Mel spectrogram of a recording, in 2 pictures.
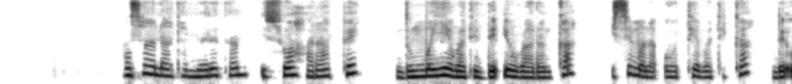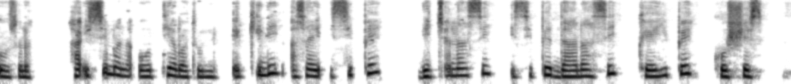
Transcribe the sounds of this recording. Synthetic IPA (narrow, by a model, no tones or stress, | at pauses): ʔɐsaːnaːt̪ɐmɛɾɛt̪ɐnɪsːʊwahɐɾaːpːɛ | d̪ʊmːɐjɪjɐbɐt̪ɪd̪ɛʔɪjoːɡaːd̪ɐŋkːɐ | ɪsːɪmɐlɐʔo̞ːt̪ːɪjɐbɐt̪ɪkːɐ | d̪ɛʔo̞ːsɔnɐ | hɐʔɪsːɪmɐlɐʔo̞ːt̪ːɪjɐbɐt̪ʊnɛkʼːɪd̪ɪɐsɐjɪsːɪpːɛ | d̪ɪt͡ʃʼːɐnaːsːɪːsːɪpːɛd̪aːnaːsːɪ | kʰe̞ːhɪpːɛ | kʰɔʃːeːs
